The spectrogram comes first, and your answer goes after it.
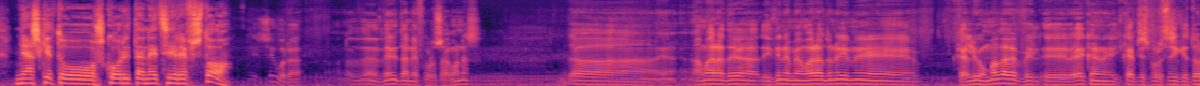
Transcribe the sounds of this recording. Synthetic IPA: mɲɐsce̞t̪o̞sko̞ɾit̪ɐne̞t͡siɾe̞fst̪o̞ | esiɣuɾɐ | eðenit̪ɐne̞fko̞ɾo̞sɐɣo̞nɐs | t̪ɐ | mɐɾɐt̪eiðinɐmiɐmɐɾɐt̪onne | kɐlio̞mɐðɐvekɐnekɐpçespɾoθiscet̪o̞ɾ

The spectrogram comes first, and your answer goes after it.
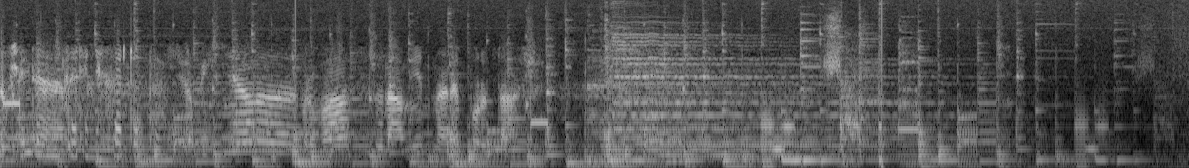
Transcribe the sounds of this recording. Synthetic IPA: it̪ɛsɛɾimɪxaɾd̪opjaːbɪxmɲɛlpɾovaːsnaːmɲɛt̪naɾɛpoɾt̪a̰ːʃ

